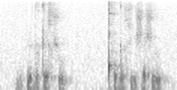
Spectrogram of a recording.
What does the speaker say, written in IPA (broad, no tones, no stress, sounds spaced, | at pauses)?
b o k ɳ i ɖ o ʈ e x ʃ u | ǃʰ ø ɖ ø x i ʃ æ ʃ ɯ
